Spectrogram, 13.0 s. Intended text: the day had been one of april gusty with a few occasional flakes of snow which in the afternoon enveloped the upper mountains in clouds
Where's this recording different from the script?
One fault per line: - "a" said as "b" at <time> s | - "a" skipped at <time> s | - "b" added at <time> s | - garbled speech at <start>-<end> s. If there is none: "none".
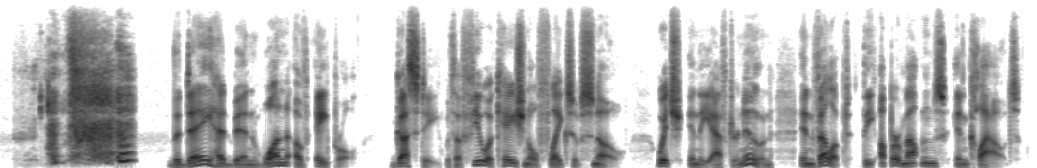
none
